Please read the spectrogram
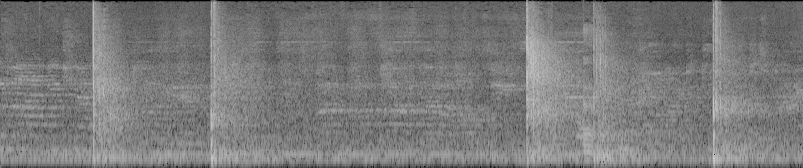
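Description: Four sharp slaps of hands striking a volleyball during passing, setting and hitting, each echoing through a large indoor hall, over a steady low hum and faint voices.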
